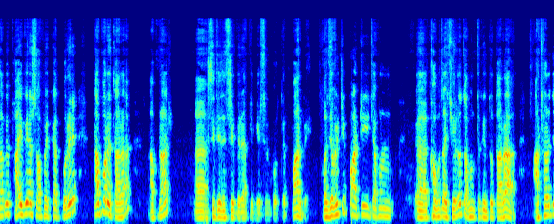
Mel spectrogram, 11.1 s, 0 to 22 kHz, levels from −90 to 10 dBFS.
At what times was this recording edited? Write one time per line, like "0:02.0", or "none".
0:06.3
